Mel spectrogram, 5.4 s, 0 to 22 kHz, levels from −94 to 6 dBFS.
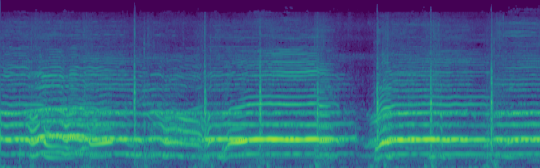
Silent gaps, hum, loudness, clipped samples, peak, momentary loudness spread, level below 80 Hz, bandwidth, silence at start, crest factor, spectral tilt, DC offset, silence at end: none; none; -18 LUFS; under 0.1%; -4 dBFS; 12 LU; -56 dBFS; 14 kHz; 0 s; 12 dB; -3 dB/octave; under 0.1%; 0 s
